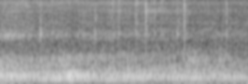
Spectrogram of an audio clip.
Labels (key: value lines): label: anthrophony, boat engine
recorder: HydroMoth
